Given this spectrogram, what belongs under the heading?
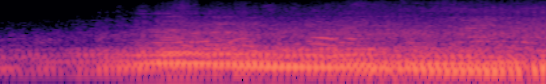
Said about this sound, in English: Next morning, heavy traffic in Maesot, Thailand.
